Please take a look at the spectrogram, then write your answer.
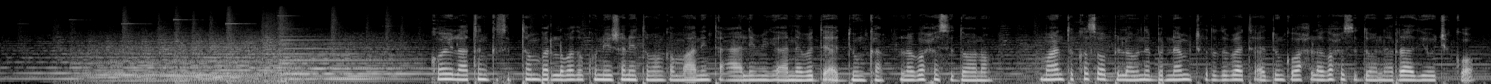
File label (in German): jingle somalisch; Jingle Weltfriedenswoche Somalisch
